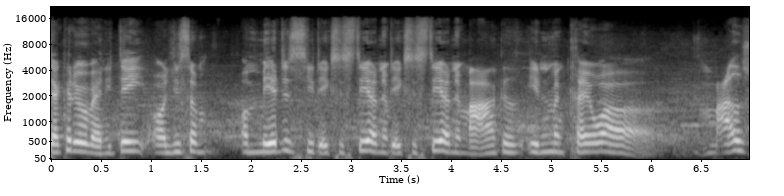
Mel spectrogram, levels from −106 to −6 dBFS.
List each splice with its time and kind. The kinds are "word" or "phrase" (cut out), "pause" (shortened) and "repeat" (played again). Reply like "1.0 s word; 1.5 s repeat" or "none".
3.4 s repeat; 5.1 s phrase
